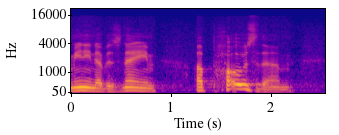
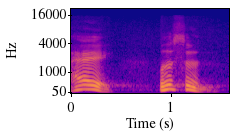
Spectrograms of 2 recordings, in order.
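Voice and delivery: hushed, close stage whisper; 3 semitones higher, 5 dB quieter than usual. Acting out someone half-whispering in the governor's ear: imitating a half-whisper. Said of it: "whispering in the governor's ear".

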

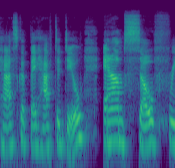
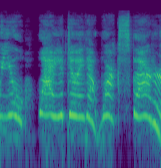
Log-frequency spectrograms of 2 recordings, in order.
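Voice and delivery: very high, raised yell; 6 dB louder than usual. Retelling coaching girls, imitating yelling at them. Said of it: "I'm yelling that to these girls".

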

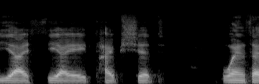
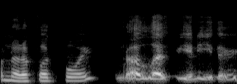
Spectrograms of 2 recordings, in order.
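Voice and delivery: acted-out sobbing, very high pitch. Acting out Tony at the end of the recording, imitating Tony crying. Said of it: "Tony's going to start like crying".

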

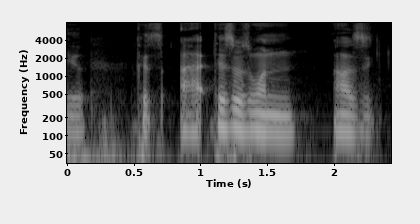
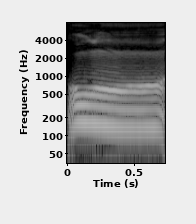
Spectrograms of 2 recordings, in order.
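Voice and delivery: loud, exaggerated mock baby crying and whimpering; 3 semitones higher, 7 dB louder than usual. Retelling how a friend mocked a man threatening him: mock baby crying. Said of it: "making this baby crying face at the guy".

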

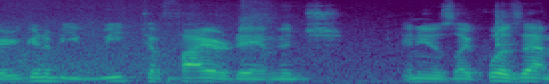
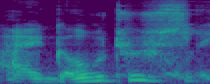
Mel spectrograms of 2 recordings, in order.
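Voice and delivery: effortful put-on vampire voice; 4 dB quieter than usual. Answering another speaker's question, speaking in a put-on vampire voice. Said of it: "super hard to talk like this".

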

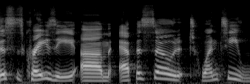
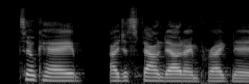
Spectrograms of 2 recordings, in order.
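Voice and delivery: mock flat monotone, deadpan delivery. Retelling what a woman told the speaker, imitating her flat monotone. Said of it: "Very monotone".

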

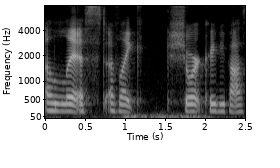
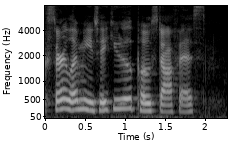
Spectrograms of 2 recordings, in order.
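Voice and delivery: normal talking voice

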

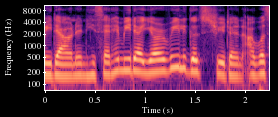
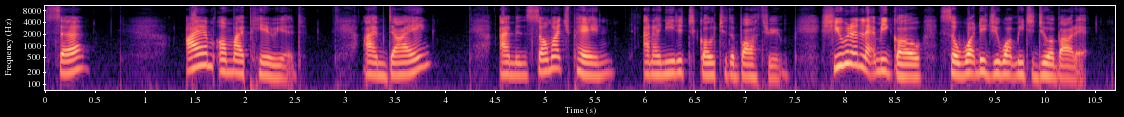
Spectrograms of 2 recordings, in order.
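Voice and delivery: put-on dead serious, straight-faced, unembarrassed no-nonsense delivery. Retelling what was said to a man at school: imitating own straight-faced delivery. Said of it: "said it with the most straightest face".

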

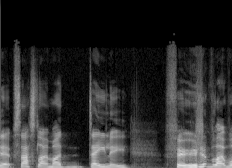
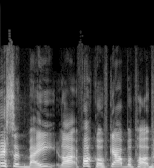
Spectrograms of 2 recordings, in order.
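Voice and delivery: loud, brash pub landlady voice; 2 semitones higher, 5 dB louder than usual. Told their accent went Peggy Mitchell, the speaker plays along: Peggy Mitchell impression. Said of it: "you went very Peggy Mitchell".

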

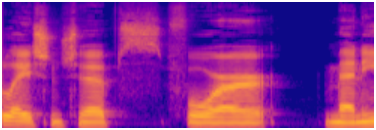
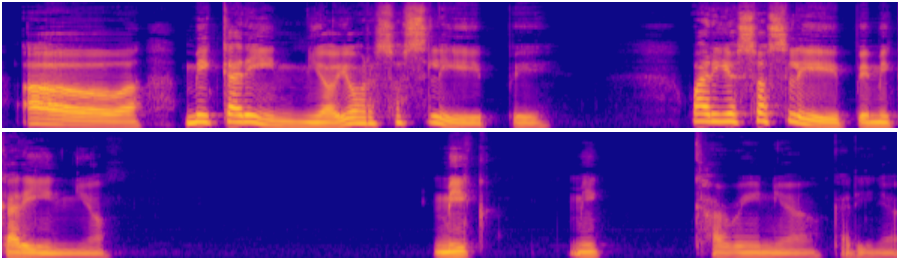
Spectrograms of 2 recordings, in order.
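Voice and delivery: Spanish in an Italian accent, drawn-out "oh". Speaking Spanish to someone sleepy: Spanish with an Italian accent.

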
